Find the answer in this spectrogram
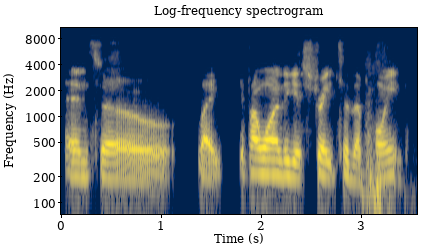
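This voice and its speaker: A man with a low, gravelly voice hosts a podcast in a laid-back, chatty way. He laughs easily. The sound is dry and a bit dull. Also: flat delivery, a little slow, darkish tone, no room sound. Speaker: podcast host. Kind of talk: casual podcast chat.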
